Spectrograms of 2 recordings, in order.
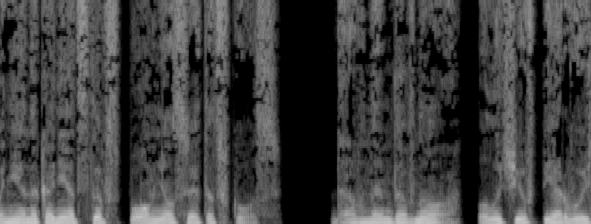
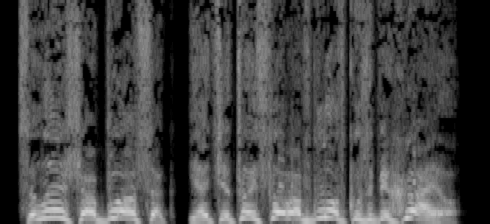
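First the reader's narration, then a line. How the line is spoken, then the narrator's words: Yelling. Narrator (Russian): заорал некто Кортич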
